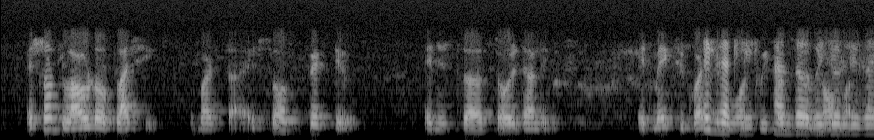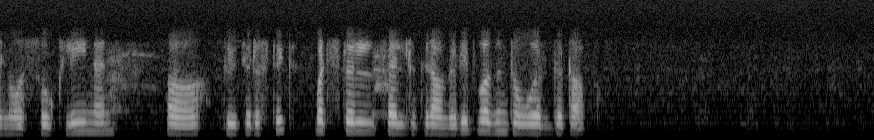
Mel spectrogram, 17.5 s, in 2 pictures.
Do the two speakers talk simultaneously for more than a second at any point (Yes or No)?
Yes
